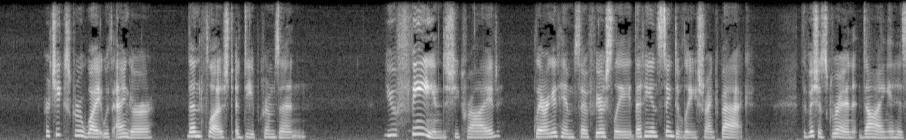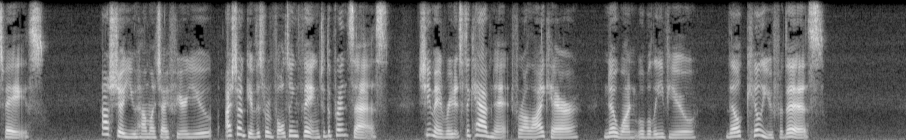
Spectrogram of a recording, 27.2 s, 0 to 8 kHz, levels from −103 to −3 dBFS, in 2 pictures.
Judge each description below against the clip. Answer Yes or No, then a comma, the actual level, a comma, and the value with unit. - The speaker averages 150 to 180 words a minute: Yes, average, 155 wpm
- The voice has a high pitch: Yes, high, 195 Hz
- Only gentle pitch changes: No, average, 5.2 semitones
